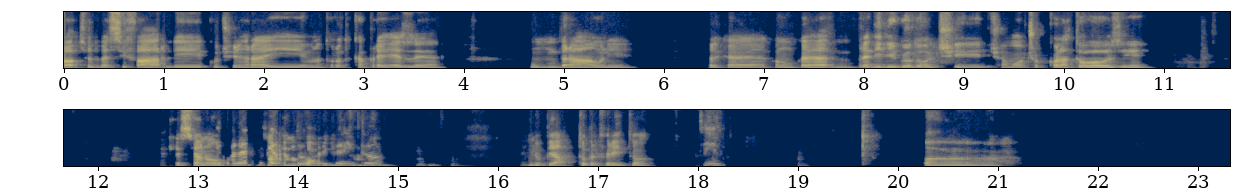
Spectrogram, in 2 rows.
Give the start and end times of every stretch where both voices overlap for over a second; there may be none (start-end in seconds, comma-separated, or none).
13.1-14.9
